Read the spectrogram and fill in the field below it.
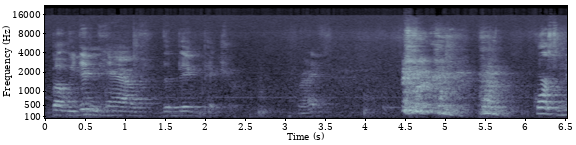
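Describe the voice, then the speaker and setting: A man's voice: fairly high pitch, a bit bright. Echoey older man. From Ozarks, southern Missouri, US. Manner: folksy, halting delivery with pauses. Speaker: college professor, guest lecturer. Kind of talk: informal public lecture. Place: large indoor lecture room, recorded from afar. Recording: very echoey room, distant mic, faint noise.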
